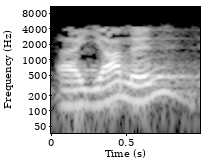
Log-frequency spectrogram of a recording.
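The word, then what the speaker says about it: Jamin: Nemuel, found later in Europe as the Nemeti, Yamin, and I'll pronounce the J as a Y, as it would be in Hebrew, and Yamin is the name of his son in Numbers.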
